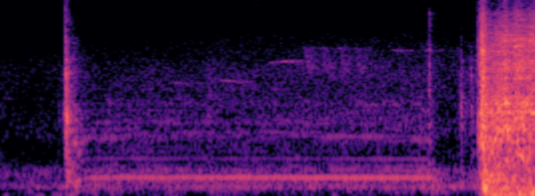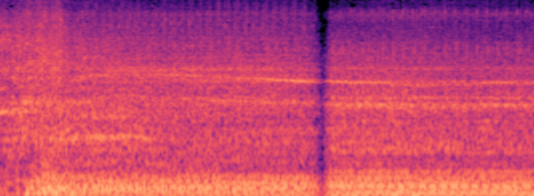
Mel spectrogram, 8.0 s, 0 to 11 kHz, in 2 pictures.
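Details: John Deere X729 mower/tractor after complete service, earlier missing at idle from a suspected clogged carburetor: engine cranks, catches and settles into a steady, even idle with no knocks or misses; runs great.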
